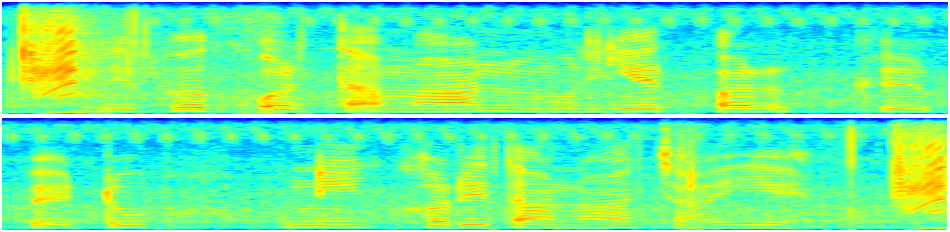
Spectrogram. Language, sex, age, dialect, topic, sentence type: Magahi, female, 41-45, Northeastern/Surjapuri, banking, statement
